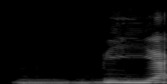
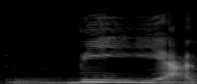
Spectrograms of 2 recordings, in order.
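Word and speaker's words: día: and we say via, see how am I pronouncing that word via? I'm putting the tongue in the middle of the teeth, the opposite of English. So I say via, that's why we call it interdental.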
